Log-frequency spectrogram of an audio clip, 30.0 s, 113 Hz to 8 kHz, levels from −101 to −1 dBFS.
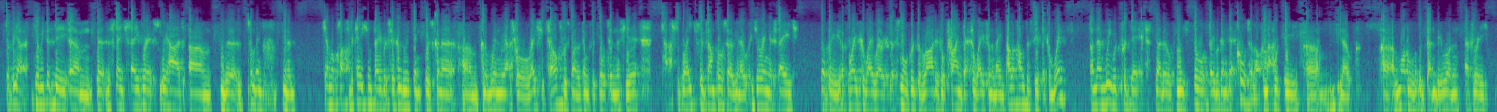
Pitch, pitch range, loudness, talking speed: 125 Hz, 115-140 Hz, -20 LUFS, 225 wpm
